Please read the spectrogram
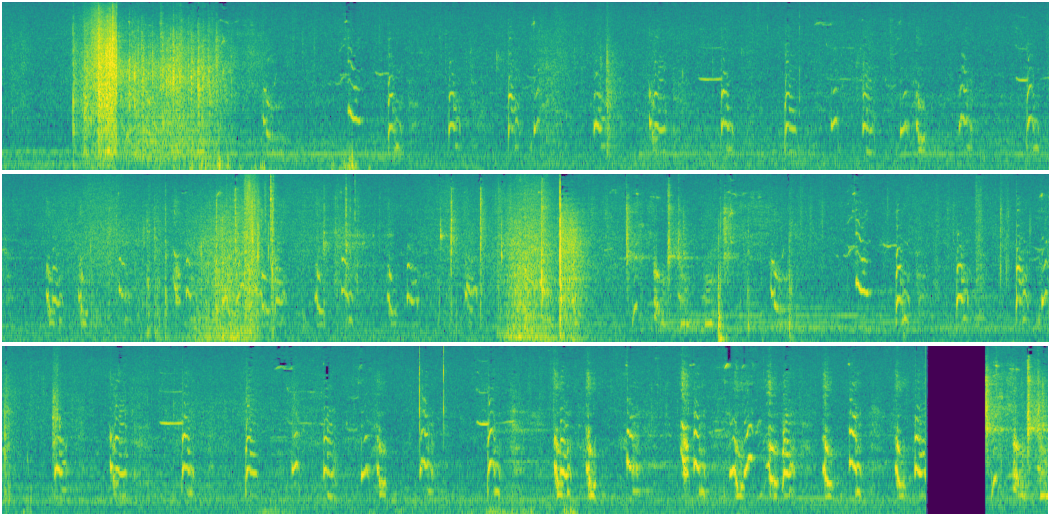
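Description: Dogs whimpering and yipping in many short, rising cries that come more and more often toward the end. A few louder bursts of noise stand out about a second in, about thirteen seconds in and about sixteen seconds in.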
